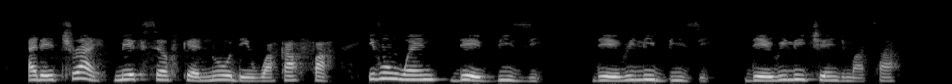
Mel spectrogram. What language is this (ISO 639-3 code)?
pcm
